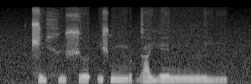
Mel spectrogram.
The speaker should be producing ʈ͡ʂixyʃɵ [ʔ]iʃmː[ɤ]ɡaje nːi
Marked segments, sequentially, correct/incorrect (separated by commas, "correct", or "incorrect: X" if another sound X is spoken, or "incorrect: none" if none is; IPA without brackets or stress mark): correct, incorrect: ɵ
